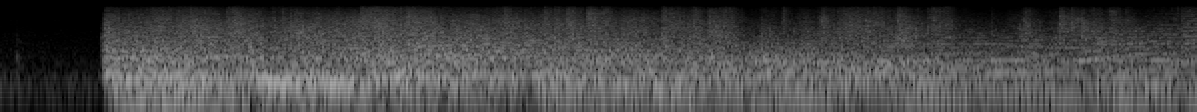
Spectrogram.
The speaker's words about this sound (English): Joe's car explodes across the car park. Pep and Joe pull their guns and aim around them, but there's nobody there. They stand before the burning wreck. Joe frowns. My hat was in that car.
